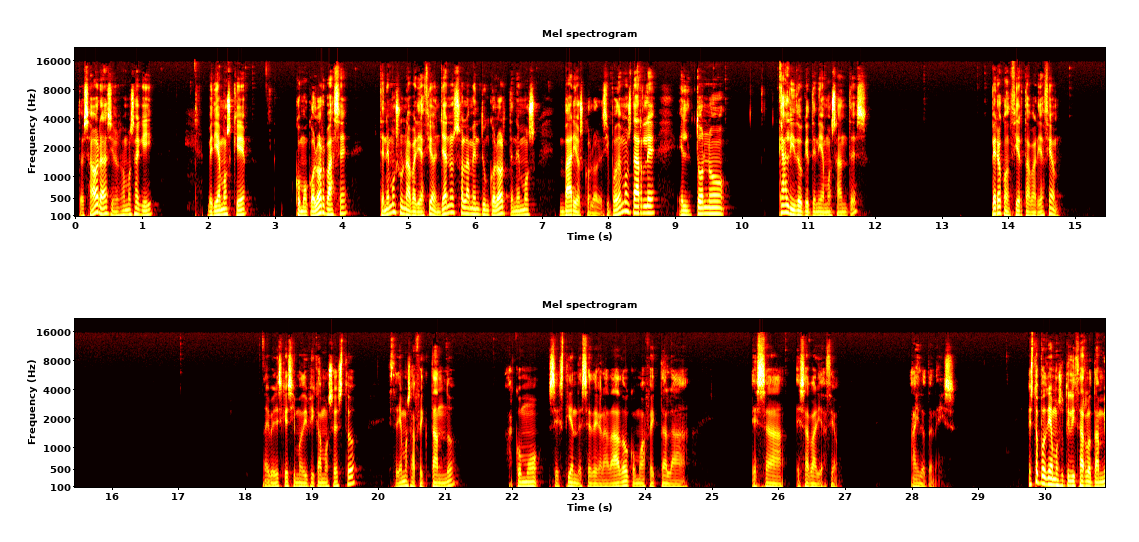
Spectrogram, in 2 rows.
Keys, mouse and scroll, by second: 0.1 ctrl+shift+click, 1.4 middle click, 3.2 click, 3.5-4.1 scroll up 1, 4.1 middle click, 6.3 scroll up 1, 6.8 middle click, 7.9 click, 26.4 middle click, 29.8 scroll down 1, 30.6 middle click.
